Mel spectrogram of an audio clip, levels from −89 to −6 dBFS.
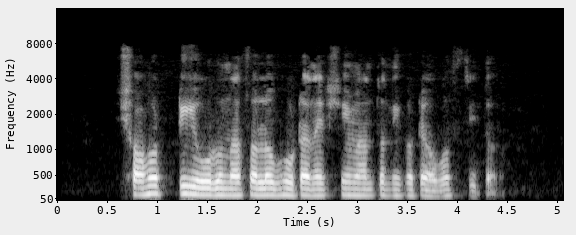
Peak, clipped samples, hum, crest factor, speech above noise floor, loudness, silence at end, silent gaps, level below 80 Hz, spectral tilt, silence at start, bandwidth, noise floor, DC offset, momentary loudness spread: -2 dBFS; under 0.1%; none; 16 dB; 61 dB; -16 LUFS; 0.7 s; none; -54 dBFS; -8.5 dB/octave; 0.65 s; 7.6 kHz; -77 dBFS; under 0.1%; 18 LU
